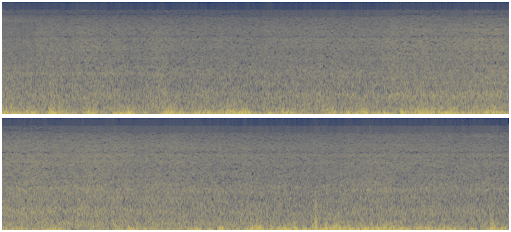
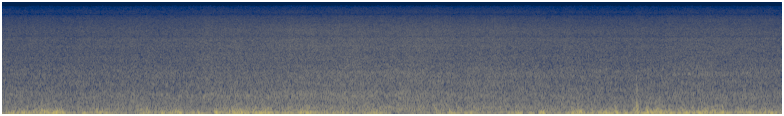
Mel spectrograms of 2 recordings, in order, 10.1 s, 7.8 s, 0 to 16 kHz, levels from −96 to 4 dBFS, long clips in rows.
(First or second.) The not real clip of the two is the first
